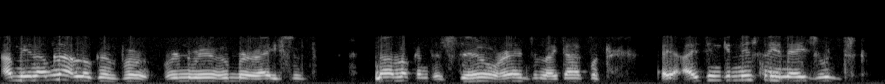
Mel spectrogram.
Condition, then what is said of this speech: Cerebral palsy. And to have slurred speech is a symptom of your condition, and it's, I suppose, common enough for people who have cerebral palsy.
